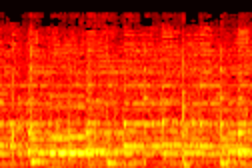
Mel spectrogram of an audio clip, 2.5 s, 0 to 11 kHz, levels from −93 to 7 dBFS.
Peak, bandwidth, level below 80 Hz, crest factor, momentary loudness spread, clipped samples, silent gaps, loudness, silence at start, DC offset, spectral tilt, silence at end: -6 dBFS; 8.6 kHz; -46 dBFS; 16 dB; 5 LU; under 0.1%; none; -21 LUFS; 0 s; under 0.1%; -6 dB/octave; 0 s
